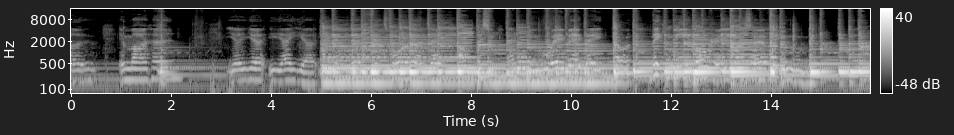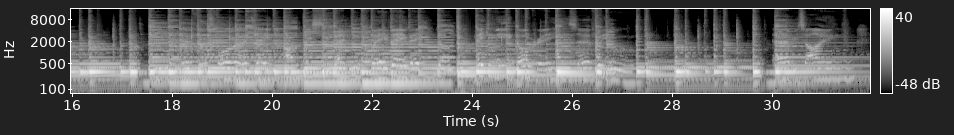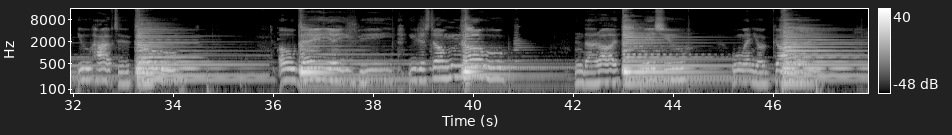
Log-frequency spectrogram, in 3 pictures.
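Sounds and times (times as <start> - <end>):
boy singing: 0.0 - 2.2, 3.1 - 15.2, 17.0 - 28.8, 29.6 - 34.6, 36.1 - 40.9, 42.0 - 44.5, 45.1 - 47.2
acoustic guitar strumming: 4.8 - 41.9, 42.8 - 47.9.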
